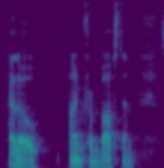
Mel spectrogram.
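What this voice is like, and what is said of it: Put-on Boston accent, deeper voice. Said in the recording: “this is my Boston accent ... it's much deeper than your normal voice”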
